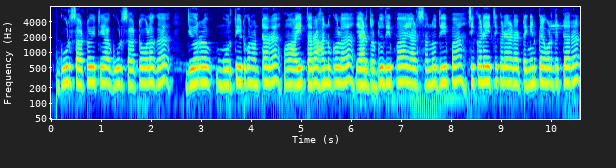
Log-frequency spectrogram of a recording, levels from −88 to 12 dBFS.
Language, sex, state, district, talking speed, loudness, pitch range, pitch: Kannada, female, Karnataka, Bijapur, 170 wpm, -25 LUFS, 240-260 Hz, 250 Hz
